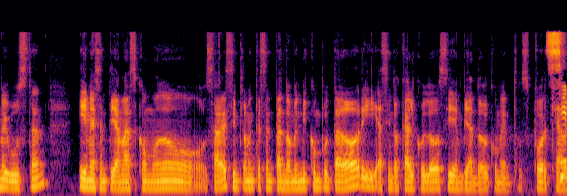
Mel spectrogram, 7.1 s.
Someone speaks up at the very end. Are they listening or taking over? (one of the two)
taking over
